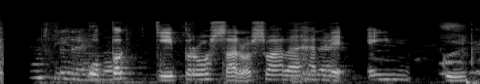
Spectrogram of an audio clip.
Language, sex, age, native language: Icelandic, female, 11, Icelandic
